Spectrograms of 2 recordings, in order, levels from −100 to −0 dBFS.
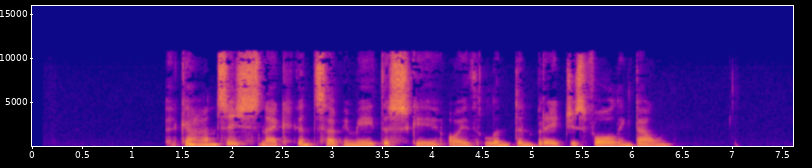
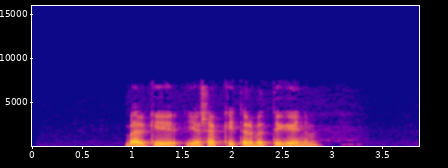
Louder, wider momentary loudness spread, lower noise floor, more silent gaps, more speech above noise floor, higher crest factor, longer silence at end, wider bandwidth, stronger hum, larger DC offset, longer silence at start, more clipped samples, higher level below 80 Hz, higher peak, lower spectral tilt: second, -28 LUFS vs -19 LUFS; about the same, 9 LU vs 8 LU; about the same, -81 dBFS vs -82 dBFS; neither; second, 52 dB vs 64 dB; about the same, 18 dB vs 18 dB; first, 1.25 s vs 1.05 s; first, 11.5 kHz vs 7.2 kHz; neither; neither; first, 1.35 s vs 0.95 s; neither; second, -82 dBFS vs -64 dBFS; second, -12 dBFS vs -2 dBFS; second, -3.5 dB/octave vs -8 dB/octave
